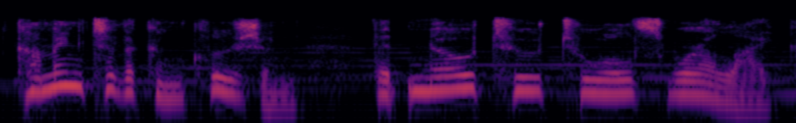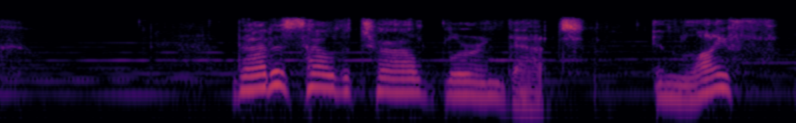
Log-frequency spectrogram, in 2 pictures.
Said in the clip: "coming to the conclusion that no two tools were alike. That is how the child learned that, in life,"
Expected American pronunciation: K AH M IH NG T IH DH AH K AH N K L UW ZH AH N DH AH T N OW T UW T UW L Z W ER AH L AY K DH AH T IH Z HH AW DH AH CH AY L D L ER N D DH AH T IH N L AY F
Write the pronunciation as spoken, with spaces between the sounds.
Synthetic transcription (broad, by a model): K AH M IH NG T IH DH AH K AH N K L UW ZH AH N DH AH T N OW T UW T UW L Z W ER AH L AY K DH AH T IH Z HH AW DH AH CH AY L D L ER N DH AH T IH N L AY F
